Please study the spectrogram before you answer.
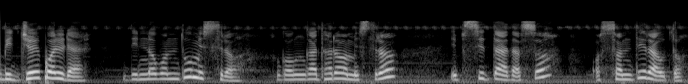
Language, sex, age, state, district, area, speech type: Odia, female, 30-45, Odisha, Nayagarh, rural, spontaneous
